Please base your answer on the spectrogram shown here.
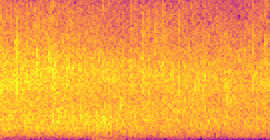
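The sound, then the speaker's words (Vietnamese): Applause at a Vietnamese Buddhist gathering honoring elders: loud, steady clapping from many hands forms a dense, even roar without voices, easing only slightly toward the end. “Vì vỗ tay một lần nữa mới được.”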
